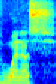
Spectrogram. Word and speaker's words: Venus: Venus and Aphrodite so actually pronounce wenus in proper Latin but uh in in English we pronounce it Venus today because the planet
